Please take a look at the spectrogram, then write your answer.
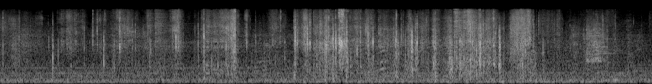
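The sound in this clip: Paper envelope being opened, with continuous crinkling, rustling and tearing sounds that swell in the middle and then ease off.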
